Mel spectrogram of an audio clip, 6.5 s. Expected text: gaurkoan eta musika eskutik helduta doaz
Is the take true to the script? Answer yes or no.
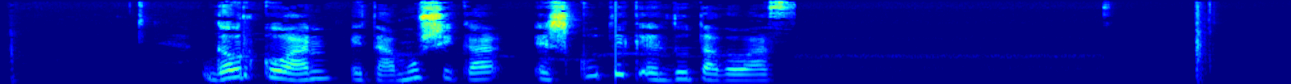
yes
